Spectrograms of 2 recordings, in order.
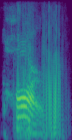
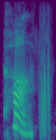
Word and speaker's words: car: When I say that whenever it is written, it is pronounced. If you see the word car, it's car, not ka.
